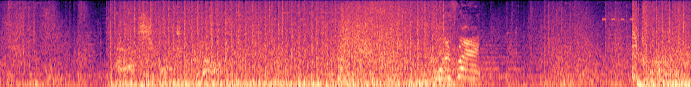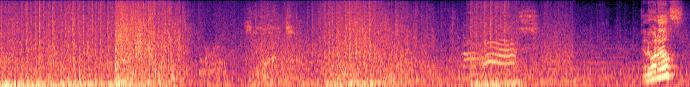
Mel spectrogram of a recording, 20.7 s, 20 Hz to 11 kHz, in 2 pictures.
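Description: A mounted turret fires in Gears 5 in several sustained, loud bursts lasting a few seconds each. Quieter gaps with scattered battle noise fall between them, and a sharp hit comes at the very end.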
